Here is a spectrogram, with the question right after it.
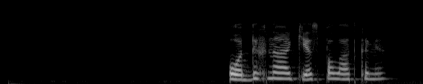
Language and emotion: Russian, neutral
